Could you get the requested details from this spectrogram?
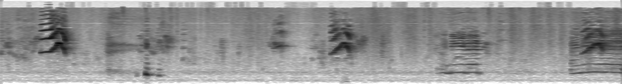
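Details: A male pet cockatiel begging for cereal gives short, bright up-and-down chirps, roughly one a second, then two longer nasal, whining calls, a call his owner says he developed to be annoying and is not normal for cockatiels. A faint steady hum runs underneath.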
